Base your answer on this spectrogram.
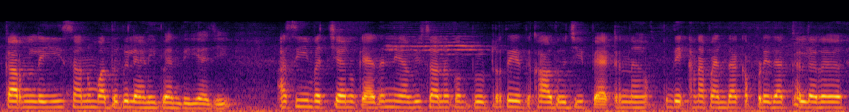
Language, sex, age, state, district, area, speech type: Punjabi, female, 30-45, Punjab, Ludhiana, urban, spontaneous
